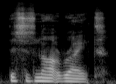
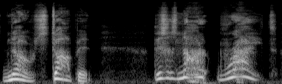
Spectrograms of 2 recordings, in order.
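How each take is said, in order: First: Said in the usual way. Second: Raised, high-pitched refusal; protesting cry. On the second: Acted. Narrator voices a character refusing firmly, protesting cry. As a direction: cry out in protest, stretching the last words.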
